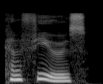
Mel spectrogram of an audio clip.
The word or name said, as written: confuse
